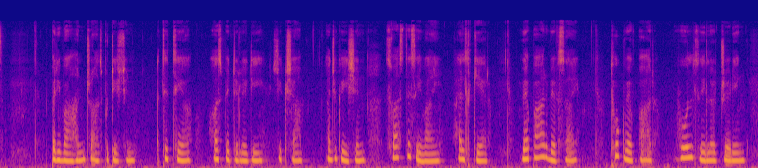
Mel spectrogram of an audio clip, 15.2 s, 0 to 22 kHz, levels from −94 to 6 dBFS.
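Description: Nothing in this recording stands out as a technical fault, so there's nothing to flag here.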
